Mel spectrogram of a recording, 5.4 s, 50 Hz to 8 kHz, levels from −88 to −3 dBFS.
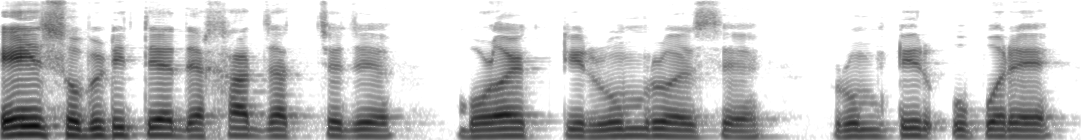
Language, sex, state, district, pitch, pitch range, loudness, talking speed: Bengali, male, Assam, Hailakandi, 140 Hz, 135-155 Hz, -20 LUFS, 120 wpm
